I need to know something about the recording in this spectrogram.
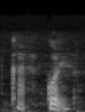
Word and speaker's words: caracol: Esta palabra está dividida en 3 sílabas y la sílaba tónica recae en la última sílaba, caracol.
